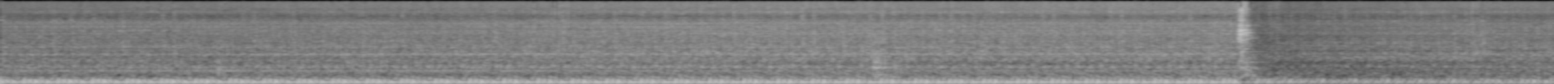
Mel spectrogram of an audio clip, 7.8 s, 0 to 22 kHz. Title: popping noise ram 2500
